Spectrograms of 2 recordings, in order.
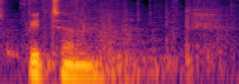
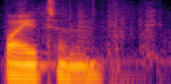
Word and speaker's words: Python: I learned that I had been pronouncing the the thing all wrong all the time. It's Pittton and not Python.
